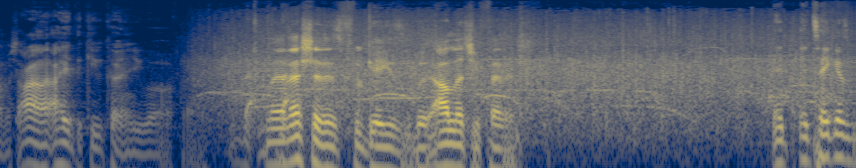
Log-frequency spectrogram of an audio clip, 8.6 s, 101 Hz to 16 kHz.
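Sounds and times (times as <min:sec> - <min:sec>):
speech: 0:00.2 - 0:05.4, 0:07.8 - 0:08.5
dense clapping from a group: 0:01.9 - 0:08.5.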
